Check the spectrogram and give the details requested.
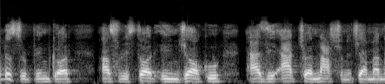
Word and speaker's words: Njoku: I hope I pronounce it Njoku. You pronounce it too well.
